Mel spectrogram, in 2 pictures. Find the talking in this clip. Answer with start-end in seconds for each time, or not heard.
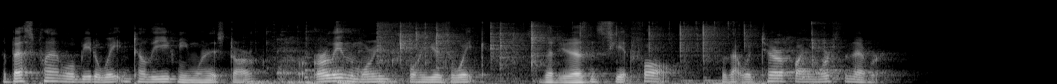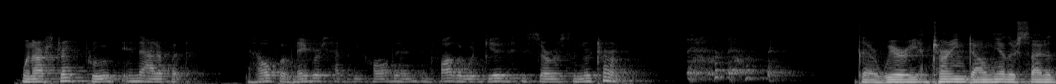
0.0-8.8, 10.8-16.9, 19.1-21.0.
